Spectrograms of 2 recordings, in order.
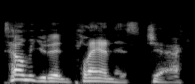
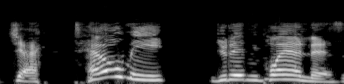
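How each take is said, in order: First: Said in the usual way. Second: Slow, higher, drawn-out accusing line; mock-dramatic disbelief; dramatic accusation. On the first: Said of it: "He's like". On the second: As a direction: drag it out like a betrayed friend. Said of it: "And he's like".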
